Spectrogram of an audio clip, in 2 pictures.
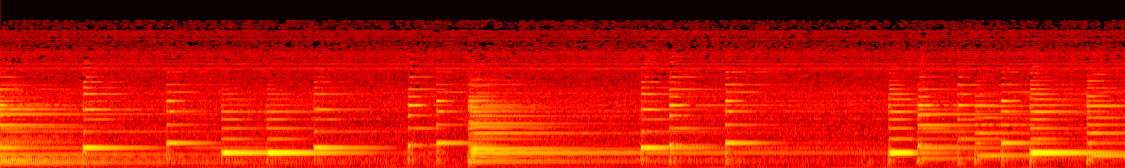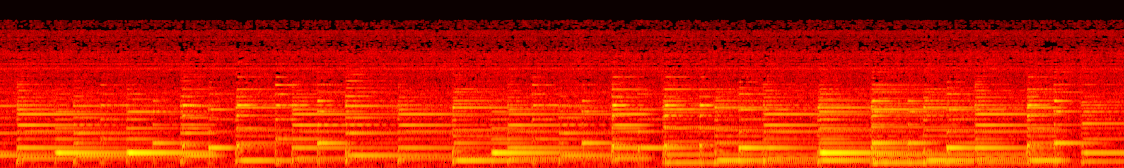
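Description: Solo piano on a home digital piano: a slow pop ballad played with a melody over held chords. The playing dies away into a short lull just before the middle, then comes back louder.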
